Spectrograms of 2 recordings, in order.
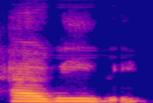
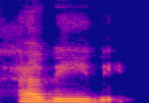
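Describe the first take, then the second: First: Habibi with a hard, rasped, creepy ha; creepy strong ha. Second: Habibi with a milder, less rasped ha; softened ha. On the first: Teacher showing the exaggerated creepy way to say Habibi. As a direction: hiss the ha of Habibi like a snake-talker. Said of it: "do it very strong at the beginning, sort of in a very creepy". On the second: Teacher showing the softened version after the creepy one. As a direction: ease off the ha of Habibi. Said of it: "and then soften it". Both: Shown as a demonstration.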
